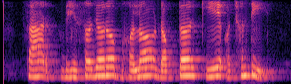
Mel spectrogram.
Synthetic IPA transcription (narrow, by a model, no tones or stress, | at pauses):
saɾbʱesɔd͡ʒɔɾɔbʱɔlɔɖɔk̚ʈɔɾkieʔɔt͡ʃʰɔnt̪i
